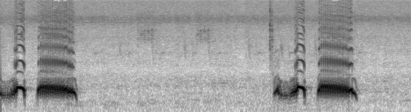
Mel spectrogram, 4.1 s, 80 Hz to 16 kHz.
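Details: Spotted dove (cu gáy, cu đất) cooing, used to stimulate doves: two loud coo phrases about 2.7 seconds apart, each a short rising-falling note followed by a longer, steady, hoarse coo.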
